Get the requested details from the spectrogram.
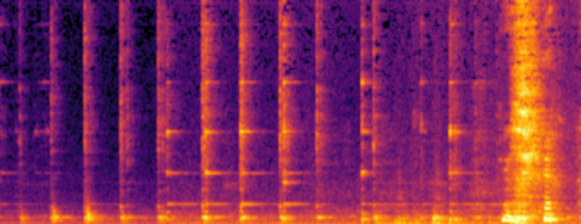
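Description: A girl beats egg in a bowl, mixing the yolk and whites together: a utensil clinks against the bowl in a steady rhythm, about two taps a second, ending in a louder, rougher scraping burst.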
